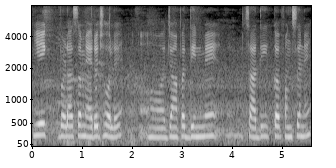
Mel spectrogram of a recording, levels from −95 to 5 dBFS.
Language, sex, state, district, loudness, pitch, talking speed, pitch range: Hindi, male, Odisha, Nuapada, -16 LUFS, 215 Hz, 180 wpm, 210-225 Hz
